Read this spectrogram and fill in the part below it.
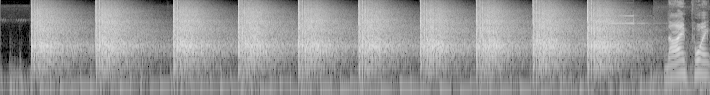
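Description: A pistol fires a rapid series of loud shots outdoors, each echoing briefly.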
